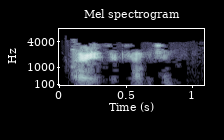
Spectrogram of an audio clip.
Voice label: Police Department Dispatch, scanner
